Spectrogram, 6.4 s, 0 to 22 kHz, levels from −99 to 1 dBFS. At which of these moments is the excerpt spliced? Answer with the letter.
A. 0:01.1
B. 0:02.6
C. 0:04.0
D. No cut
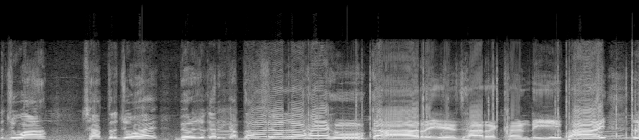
B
